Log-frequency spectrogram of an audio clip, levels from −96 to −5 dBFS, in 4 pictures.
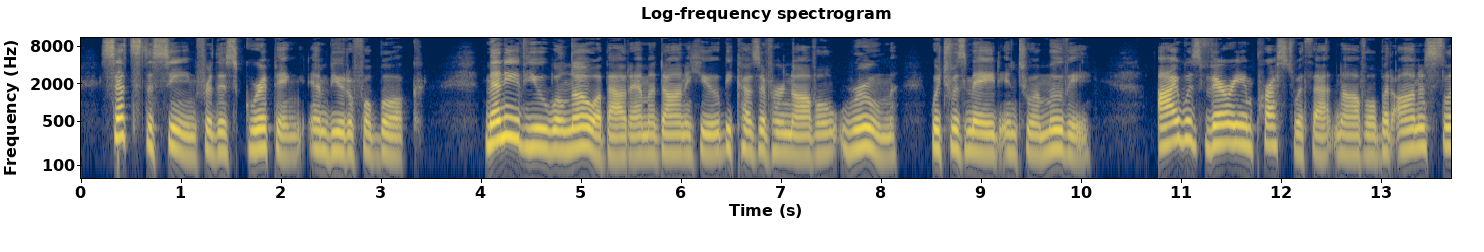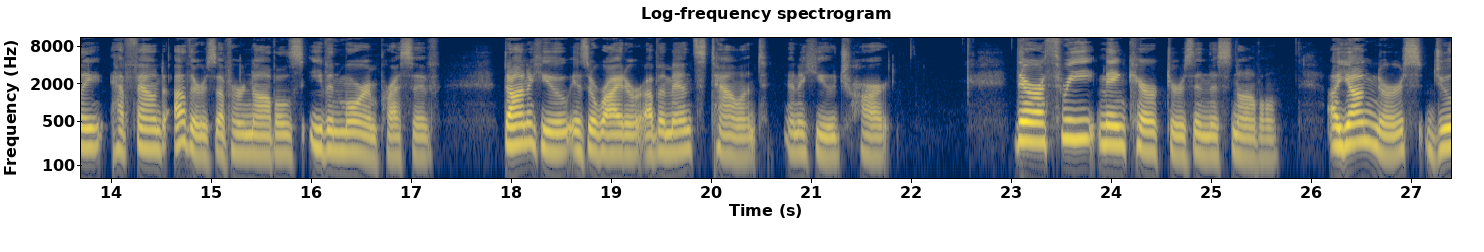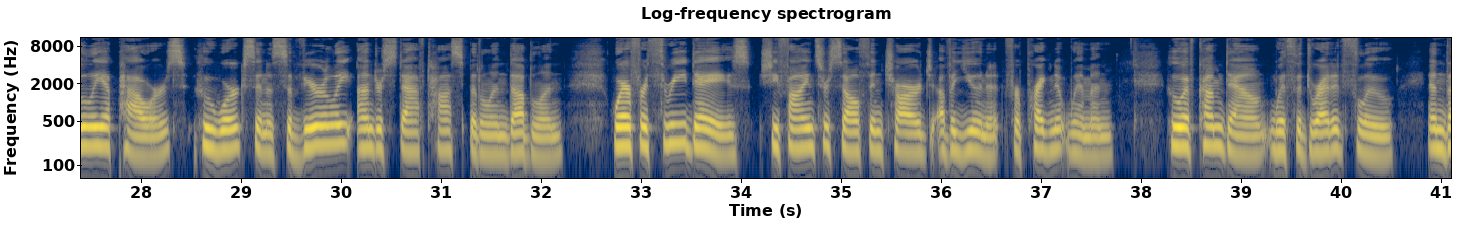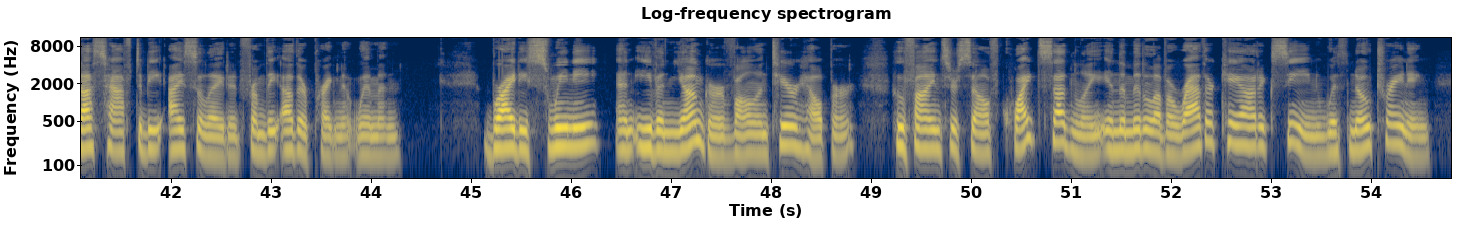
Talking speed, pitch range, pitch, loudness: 150 wpm, 155-200 Hz, 175 Hz, -20 LUFS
